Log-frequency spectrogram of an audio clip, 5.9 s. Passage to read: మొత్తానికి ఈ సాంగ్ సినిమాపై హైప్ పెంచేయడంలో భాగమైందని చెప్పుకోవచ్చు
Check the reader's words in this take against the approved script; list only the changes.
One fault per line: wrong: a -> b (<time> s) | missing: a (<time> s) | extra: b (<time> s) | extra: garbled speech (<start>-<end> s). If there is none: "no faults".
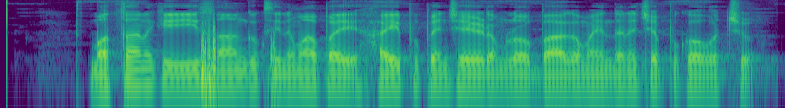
no faults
